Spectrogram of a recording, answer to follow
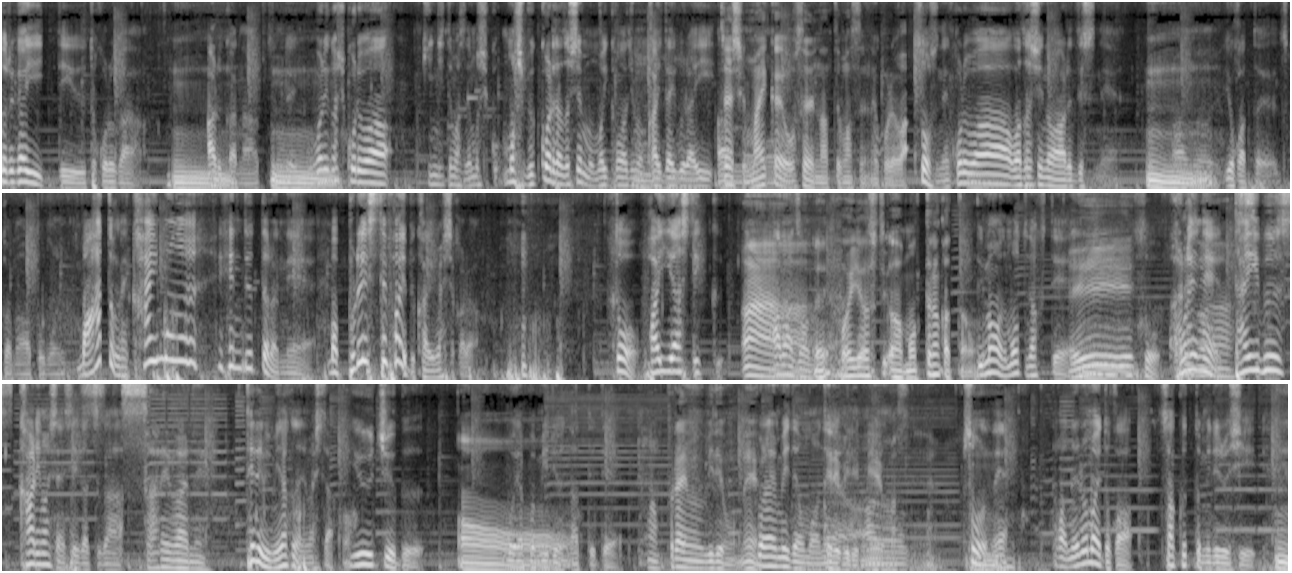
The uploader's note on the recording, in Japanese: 収録場所 宝船温泉ファミリーキャンプ場。深夜収録。収録場所 宝船温泉ファミリーキャンプ場 滋賀県。ショートトークでつないで収録。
